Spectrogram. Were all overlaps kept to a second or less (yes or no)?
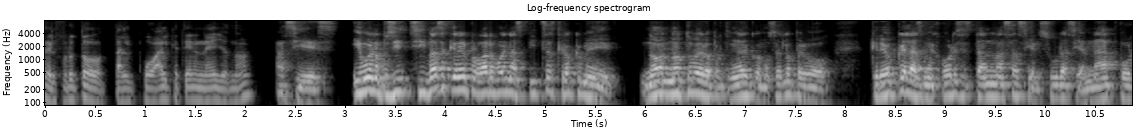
yes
